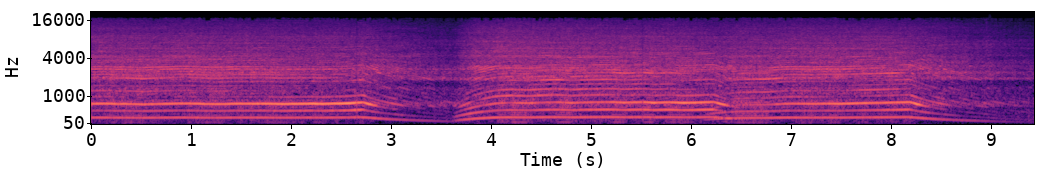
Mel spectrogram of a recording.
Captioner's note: chainsaw sound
